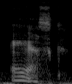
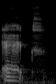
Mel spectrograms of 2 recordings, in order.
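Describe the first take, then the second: First: The s sound comes before the k sound. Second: The k sound comes before the s sound. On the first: The speaker calls it right. "it's ask" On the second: The speaker calls it wrong. "you say X"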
